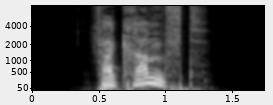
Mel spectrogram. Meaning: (verb) past participle of verkrampfen: cramped; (adjective) 1. cramped 2. tense 3. inhibited
- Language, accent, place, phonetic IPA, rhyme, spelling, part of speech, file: German, Germany, Berlin, [fɛɐ̯ˈkʁamp͡ft], -amp͡ft, verkrampft, verb, De-verkrampft.ogg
